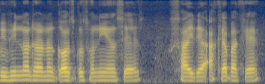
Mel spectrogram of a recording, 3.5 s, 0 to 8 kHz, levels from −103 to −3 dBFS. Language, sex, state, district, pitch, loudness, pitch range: Assamese, male, Assam, Kamrup Metropolitan, 145 Hz, -19 LUFS, 140-150 Hz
